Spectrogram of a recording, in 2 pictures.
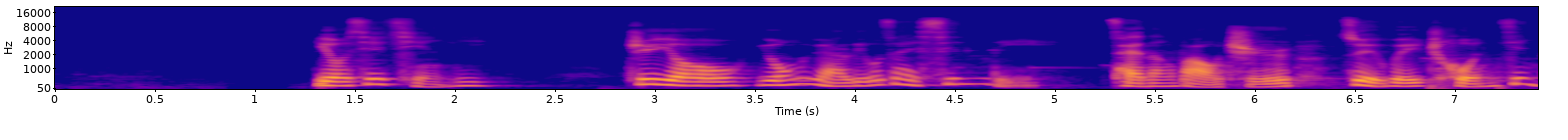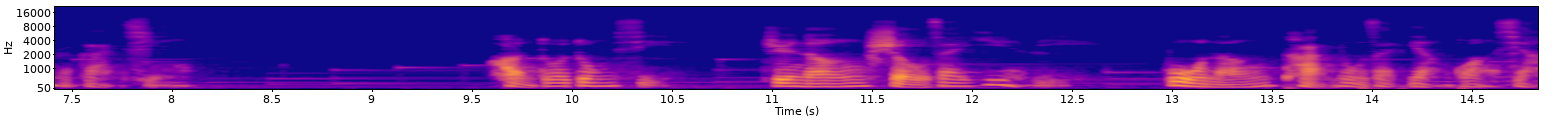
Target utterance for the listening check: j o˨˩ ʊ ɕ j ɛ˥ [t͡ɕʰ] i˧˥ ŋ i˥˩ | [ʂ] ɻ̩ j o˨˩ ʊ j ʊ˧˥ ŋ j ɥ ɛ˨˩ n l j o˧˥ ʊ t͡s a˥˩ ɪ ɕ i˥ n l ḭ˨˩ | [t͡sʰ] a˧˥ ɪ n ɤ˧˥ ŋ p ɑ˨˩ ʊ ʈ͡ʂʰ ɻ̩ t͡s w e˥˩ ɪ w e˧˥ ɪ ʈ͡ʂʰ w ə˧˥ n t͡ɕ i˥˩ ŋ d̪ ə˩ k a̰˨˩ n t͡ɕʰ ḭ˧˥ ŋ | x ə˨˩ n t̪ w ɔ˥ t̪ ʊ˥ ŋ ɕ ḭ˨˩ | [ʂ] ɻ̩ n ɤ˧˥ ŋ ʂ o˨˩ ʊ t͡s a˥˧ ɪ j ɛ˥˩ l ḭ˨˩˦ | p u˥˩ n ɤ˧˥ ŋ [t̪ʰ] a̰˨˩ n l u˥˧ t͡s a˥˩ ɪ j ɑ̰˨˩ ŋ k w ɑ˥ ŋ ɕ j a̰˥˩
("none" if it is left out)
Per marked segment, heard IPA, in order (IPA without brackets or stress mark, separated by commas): t͡ɕʰ, ʈ͡ʂ, t͡sʰ, ʈ͡ʂ, t̪ʰ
